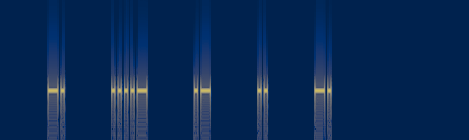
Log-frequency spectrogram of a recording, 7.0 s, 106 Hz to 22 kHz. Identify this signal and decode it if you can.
Morse code, heard as a keyed tone, about 25 wpm, spaced as for 10 wpm, 700 Hz. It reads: N4AIN
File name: Lesson 16g - Letter c - Call Signs 25wpm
